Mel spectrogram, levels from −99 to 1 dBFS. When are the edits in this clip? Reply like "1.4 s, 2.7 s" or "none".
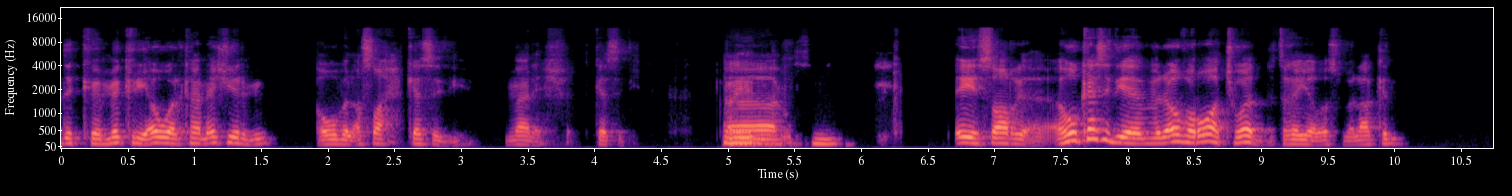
none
